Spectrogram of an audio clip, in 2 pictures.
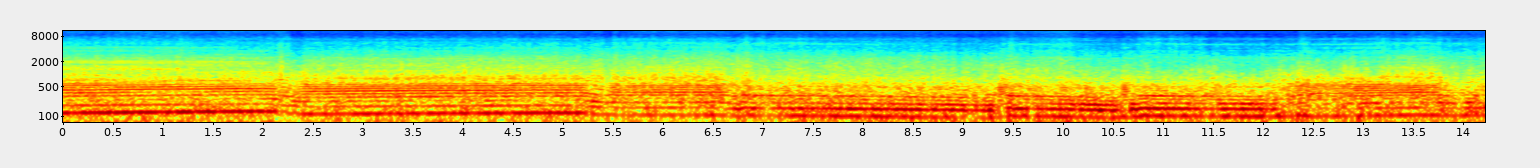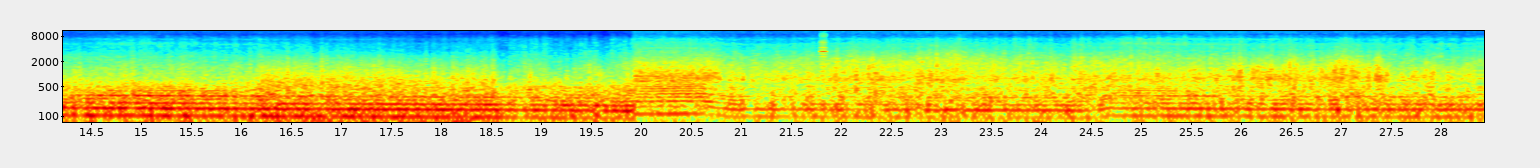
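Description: Suzuki GSX-S150's single-cylinder engine pulling through the gears, its pitch climbing and dropping back with each gear change several times. About two-thirds of the way in it settles lower and steadier.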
